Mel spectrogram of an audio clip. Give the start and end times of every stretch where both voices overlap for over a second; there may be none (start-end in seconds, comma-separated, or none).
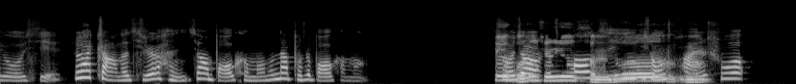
4.9-7.1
